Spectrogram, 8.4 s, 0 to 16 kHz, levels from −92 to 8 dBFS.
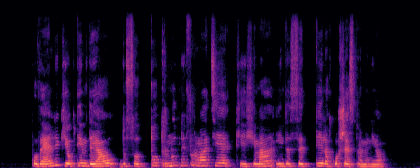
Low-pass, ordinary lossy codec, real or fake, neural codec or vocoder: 14.4 kHz; none; fake; vocoder, 44.1 kHz, 128 mel bands, Pupu-Vocoder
